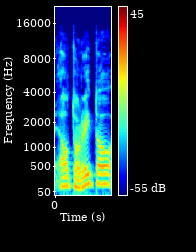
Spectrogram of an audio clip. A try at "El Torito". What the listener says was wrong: But you suck at rolling R's.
